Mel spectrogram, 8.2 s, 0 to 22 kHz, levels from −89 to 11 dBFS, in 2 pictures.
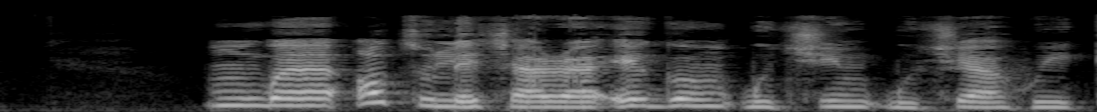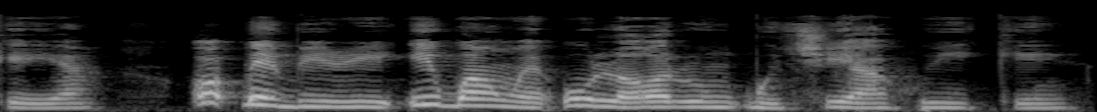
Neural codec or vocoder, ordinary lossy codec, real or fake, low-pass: vocoder, 44.1 kHz, 128 mel bands every 512 samples, BigVGAN v2; AAC, 32 kbps; fake; 19.8 kHz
